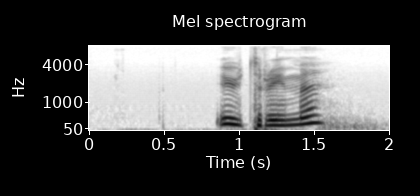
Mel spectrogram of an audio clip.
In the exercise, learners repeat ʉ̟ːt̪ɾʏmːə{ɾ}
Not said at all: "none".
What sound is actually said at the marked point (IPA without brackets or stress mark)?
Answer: none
